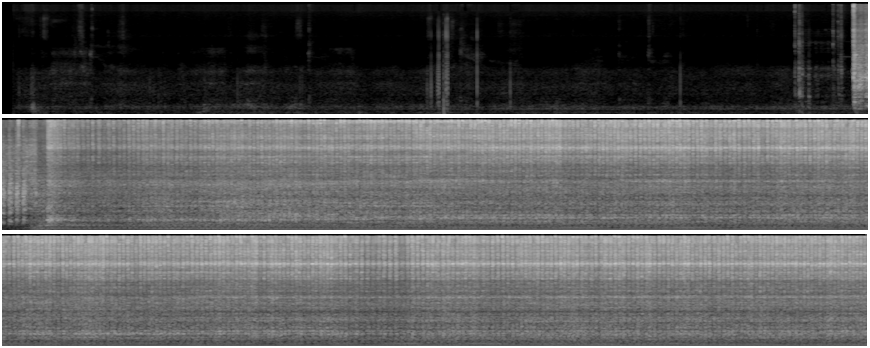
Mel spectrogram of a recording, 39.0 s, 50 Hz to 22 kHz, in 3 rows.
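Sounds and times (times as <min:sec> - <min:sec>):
car engine starting and running: 0:11.9 - 0:38.9.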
